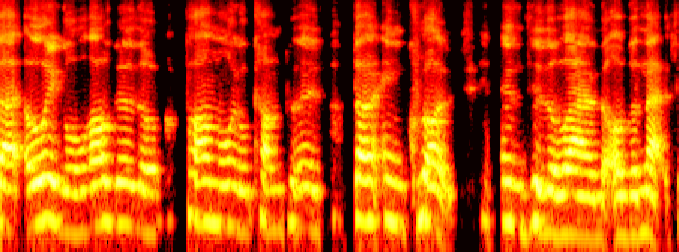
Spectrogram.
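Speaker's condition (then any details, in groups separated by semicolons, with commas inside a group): Cerebral palsy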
